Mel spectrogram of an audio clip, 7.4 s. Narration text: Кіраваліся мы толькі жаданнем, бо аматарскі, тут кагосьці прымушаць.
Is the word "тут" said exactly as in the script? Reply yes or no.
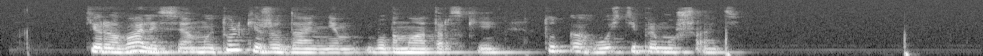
yes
